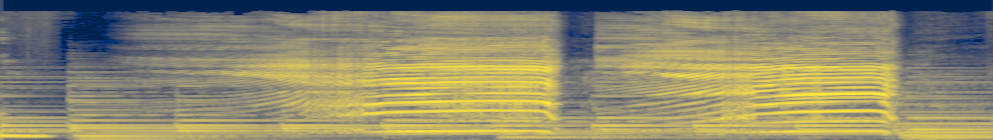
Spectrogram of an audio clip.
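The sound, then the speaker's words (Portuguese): An ox lets out two long, loud bellowing moos in close succession, each swelling in pitch and strength before breaking off, with no talking. “O boi, interessado, respondeu: eu quero! Eu quero!”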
